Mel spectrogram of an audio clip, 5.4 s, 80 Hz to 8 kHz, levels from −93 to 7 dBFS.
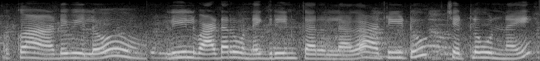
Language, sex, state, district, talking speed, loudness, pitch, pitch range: Telugu, female, Telangana, Nalgonda, 145 wpm, -18 LUFS, 235 Hz, 215-255 Hz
